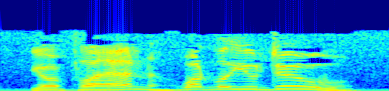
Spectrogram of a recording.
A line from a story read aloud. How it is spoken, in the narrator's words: Questions were shouted at her from many places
